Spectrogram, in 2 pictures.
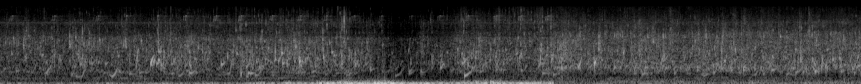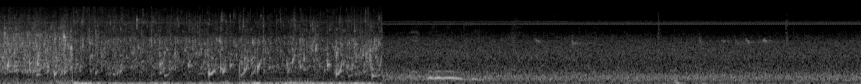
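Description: Stream water running and trickling, with a low rumble loudest around four seconds in. After a sudden change about twelve seconds in, an insect's steady high-pitched drone over quieter outdoor background.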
